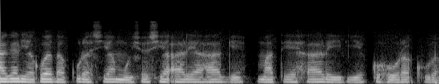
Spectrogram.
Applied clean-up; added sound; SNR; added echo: none; none; none; none.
